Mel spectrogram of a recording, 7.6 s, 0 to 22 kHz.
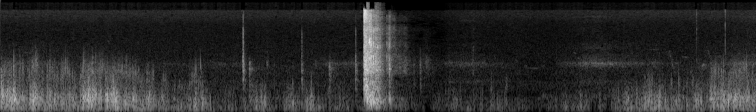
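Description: A single loud, sharp shot rings out from a Ruger M77 .300 Win Mag rifle fired without a muzzle brake, rising over outdoor wind and muffled rumble before fading.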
